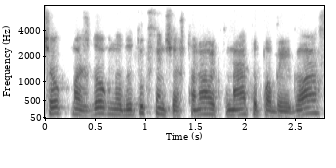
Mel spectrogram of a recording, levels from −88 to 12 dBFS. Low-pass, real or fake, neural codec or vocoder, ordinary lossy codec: 7.2 kHz; real; none; Opus, 24 kbps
